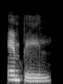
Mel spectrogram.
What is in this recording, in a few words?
"impale", Indian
